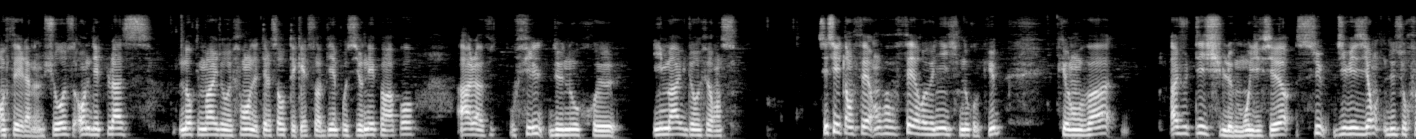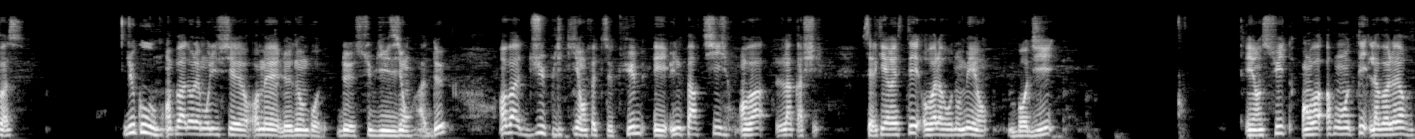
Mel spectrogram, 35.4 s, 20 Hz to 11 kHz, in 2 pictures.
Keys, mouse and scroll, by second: 2.1 right click, 3.2-6.3 drag, 9.5 KP_1, 11.9 click, 13.1-15.7 right drag, 15.7-16.4 drag, 19.7-20.3 drag, 21.2-24.2 drag, 24.6 shift+d, 27.4 click, 28.6 right click, 29.7 click, 29.9-33.0 drag.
